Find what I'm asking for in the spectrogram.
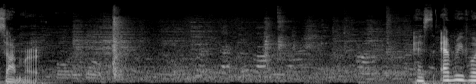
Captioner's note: people chattering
